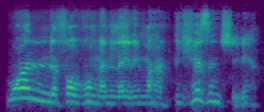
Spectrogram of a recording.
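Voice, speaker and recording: A woman playing a sly, worldly Victorian society lady, arch and smoothly polite, in a dramatic comedy reading. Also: mid-range voice, expressive, normal speed, a little mellow.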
